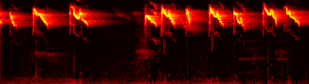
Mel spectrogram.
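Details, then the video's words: {'caption': 'Bright, shrill white-eye chirps, each note dropping quickly in pitch. They come in fast couplets after a short silent gap, closing with a dense series of ringing notes.'} "PANCINGAN BURUNG PLECI SUPAYA GACOR"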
